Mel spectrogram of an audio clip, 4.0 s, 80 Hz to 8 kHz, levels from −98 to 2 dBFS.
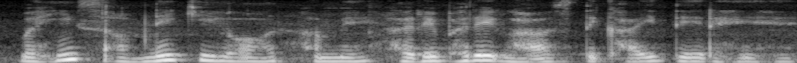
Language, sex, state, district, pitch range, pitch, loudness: Hindi, female, Uttarakhand, Uttarkashi, 165-200 Hz, 180 Hz, -18 LUFS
